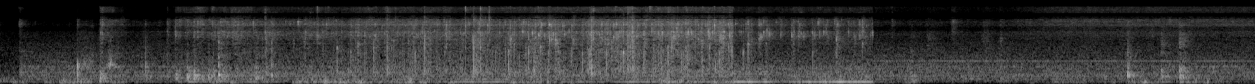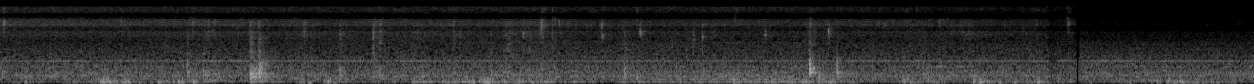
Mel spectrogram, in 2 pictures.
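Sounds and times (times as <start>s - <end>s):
potatoes sizzling in oil: 1.7s - 8.8s, 10.4s - 23.0s.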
